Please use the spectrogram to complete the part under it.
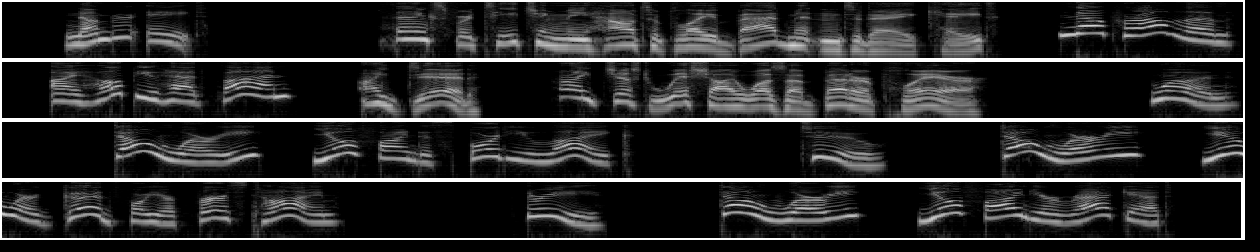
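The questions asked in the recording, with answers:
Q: I did. I just wish I was a better player.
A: 2: Don't worry. You were good for your first time.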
